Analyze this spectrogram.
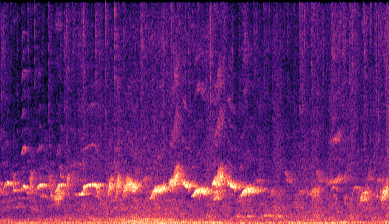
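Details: Caged Chinese hwamei from Lang Son, kept eight months, singing a run of loud, clear whistled phrases that rise and fall and slur up and down, with a low background hum throughout.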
